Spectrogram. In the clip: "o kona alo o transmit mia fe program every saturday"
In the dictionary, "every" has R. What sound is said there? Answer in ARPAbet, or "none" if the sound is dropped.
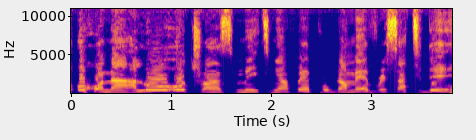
R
